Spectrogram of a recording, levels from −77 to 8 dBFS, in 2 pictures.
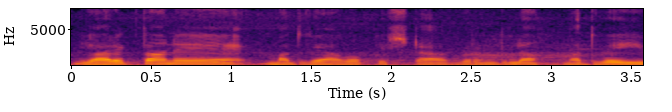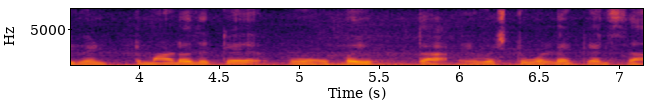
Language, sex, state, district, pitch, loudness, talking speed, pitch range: Kannada, female, Karnataka, Raichur, 195 Hz, -16 LUFS, 100 wpm, 190-210 Hz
